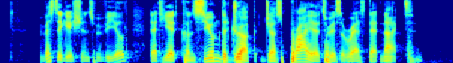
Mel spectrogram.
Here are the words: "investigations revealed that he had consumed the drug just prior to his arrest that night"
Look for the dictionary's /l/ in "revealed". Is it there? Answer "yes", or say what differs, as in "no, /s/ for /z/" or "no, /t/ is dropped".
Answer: yes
